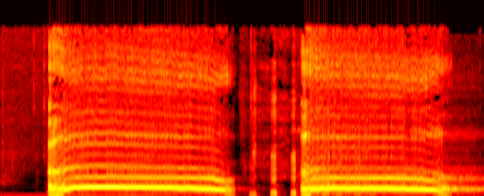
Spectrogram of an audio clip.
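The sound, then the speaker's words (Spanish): A person imitates an elephant's trumpet with two long, loud, brassy blasts held for about two seconds each, a few short vocal bursts squeezed between them. “¿Y cómo le hace un elefante?”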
